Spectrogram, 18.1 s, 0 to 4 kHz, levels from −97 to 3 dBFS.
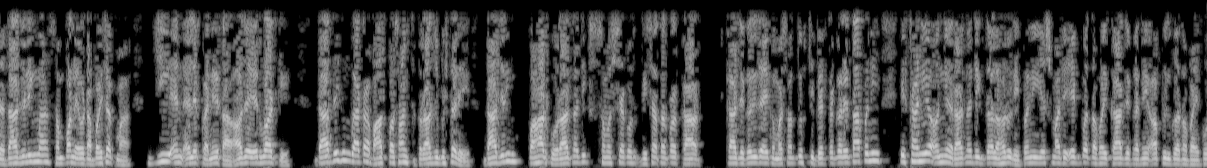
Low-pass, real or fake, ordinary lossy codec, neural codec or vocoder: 3.6 kHz; real; none; none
